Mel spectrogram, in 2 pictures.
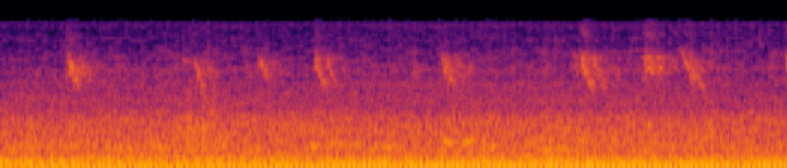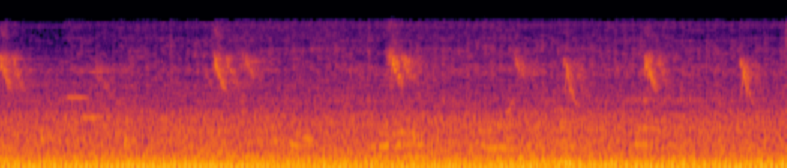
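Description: Small birds chirping, short high notes that drop in pitch, two or three a second, over a steady low rumble.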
